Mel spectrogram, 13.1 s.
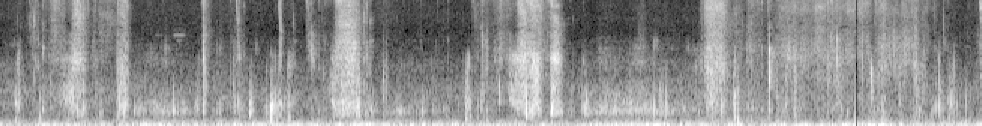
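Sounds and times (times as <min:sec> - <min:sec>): wet chewing and lip smacking: 0:00.0 - 0:08.0, 0:08.6 - 0:13.0
steady low hum: 0:00.0 - 0:13.0
plastic gloves crinkling: 0:09.2 - 0:13.0.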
